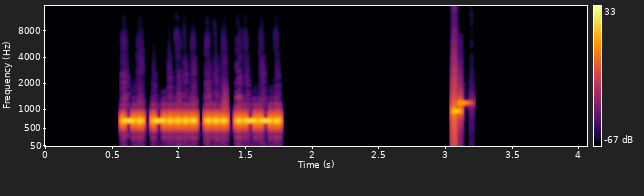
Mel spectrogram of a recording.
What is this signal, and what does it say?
Morse code, heard as a keyed tone, about 41 wpm, 700 Hz. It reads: N6SP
